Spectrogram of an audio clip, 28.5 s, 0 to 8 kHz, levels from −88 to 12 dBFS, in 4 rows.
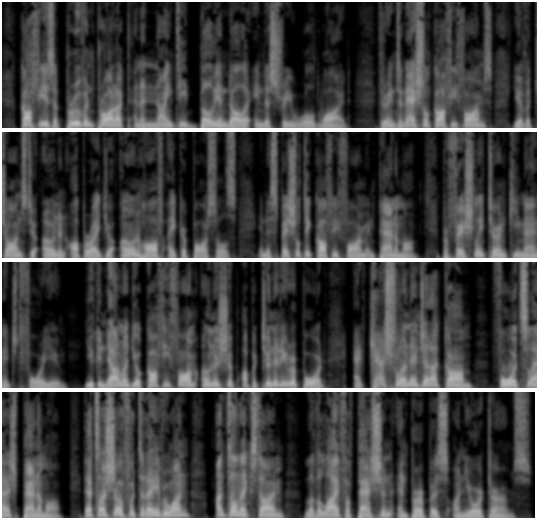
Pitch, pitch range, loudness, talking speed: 140 Hz, 115-160 Hz, -19 LUFS, 155 wpm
